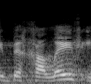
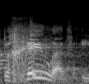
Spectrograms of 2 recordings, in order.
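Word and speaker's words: B'Chalev (בחלב): the pronunciation of the Torah, Lo Tevashel Gedi B'Chalev Imo, and not B'Chelev Imo.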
